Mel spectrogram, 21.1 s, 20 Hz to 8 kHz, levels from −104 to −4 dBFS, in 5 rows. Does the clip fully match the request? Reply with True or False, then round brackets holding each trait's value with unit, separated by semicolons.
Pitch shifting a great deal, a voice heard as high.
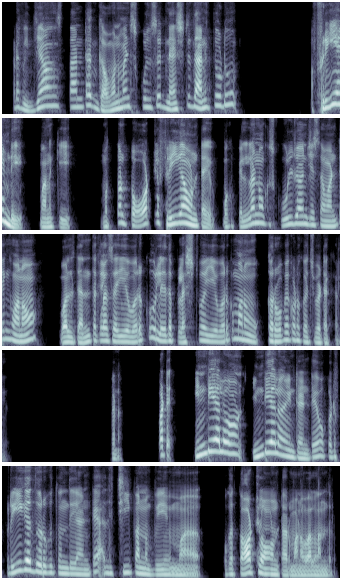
False (6.7 semitones; 170 Hz)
